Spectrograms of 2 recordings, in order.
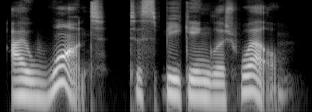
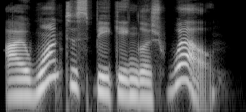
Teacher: In English, we stress certain words to show meaning. For example, I want to speak English well. The stress is on want and well.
